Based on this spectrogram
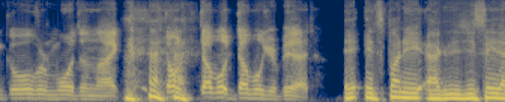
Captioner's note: chuckles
